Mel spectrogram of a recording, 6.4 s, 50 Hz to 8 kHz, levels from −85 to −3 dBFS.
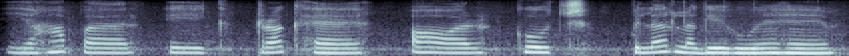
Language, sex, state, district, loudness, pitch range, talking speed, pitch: Hindi, female, Rajasthan, Churu, -16 LUFS, 235-260 Hz, 105 wpm, 245 Hz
